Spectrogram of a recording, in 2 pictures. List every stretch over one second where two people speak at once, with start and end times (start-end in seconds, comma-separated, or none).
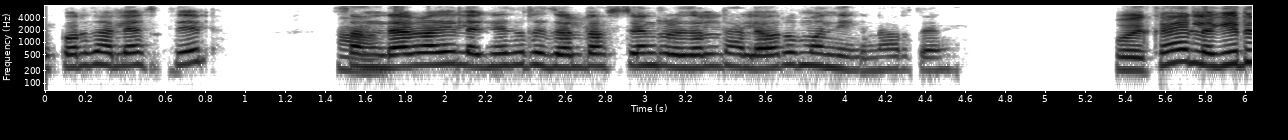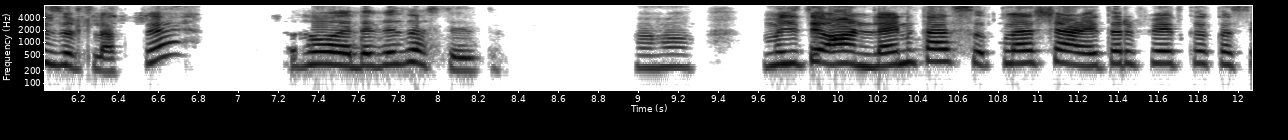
none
